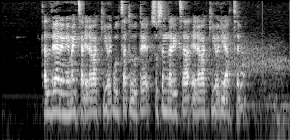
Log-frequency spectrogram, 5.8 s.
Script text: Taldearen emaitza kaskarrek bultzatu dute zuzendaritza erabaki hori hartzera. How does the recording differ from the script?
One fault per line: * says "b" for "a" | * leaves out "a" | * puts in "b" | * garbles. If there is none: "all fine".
* says "erabaki" for "kaskarrek"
